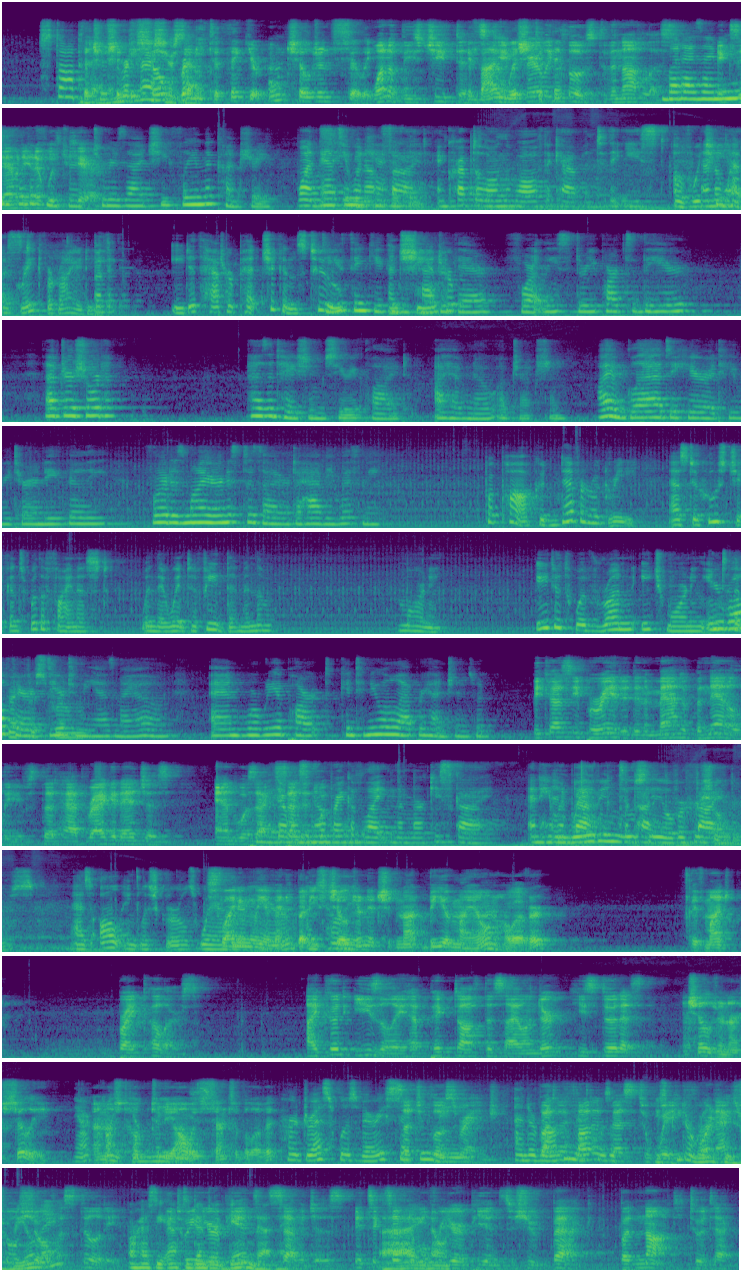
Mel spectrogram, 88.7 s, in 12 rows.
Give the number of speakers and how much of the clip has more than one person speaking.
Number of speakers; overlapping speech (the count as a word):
six, about 29%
